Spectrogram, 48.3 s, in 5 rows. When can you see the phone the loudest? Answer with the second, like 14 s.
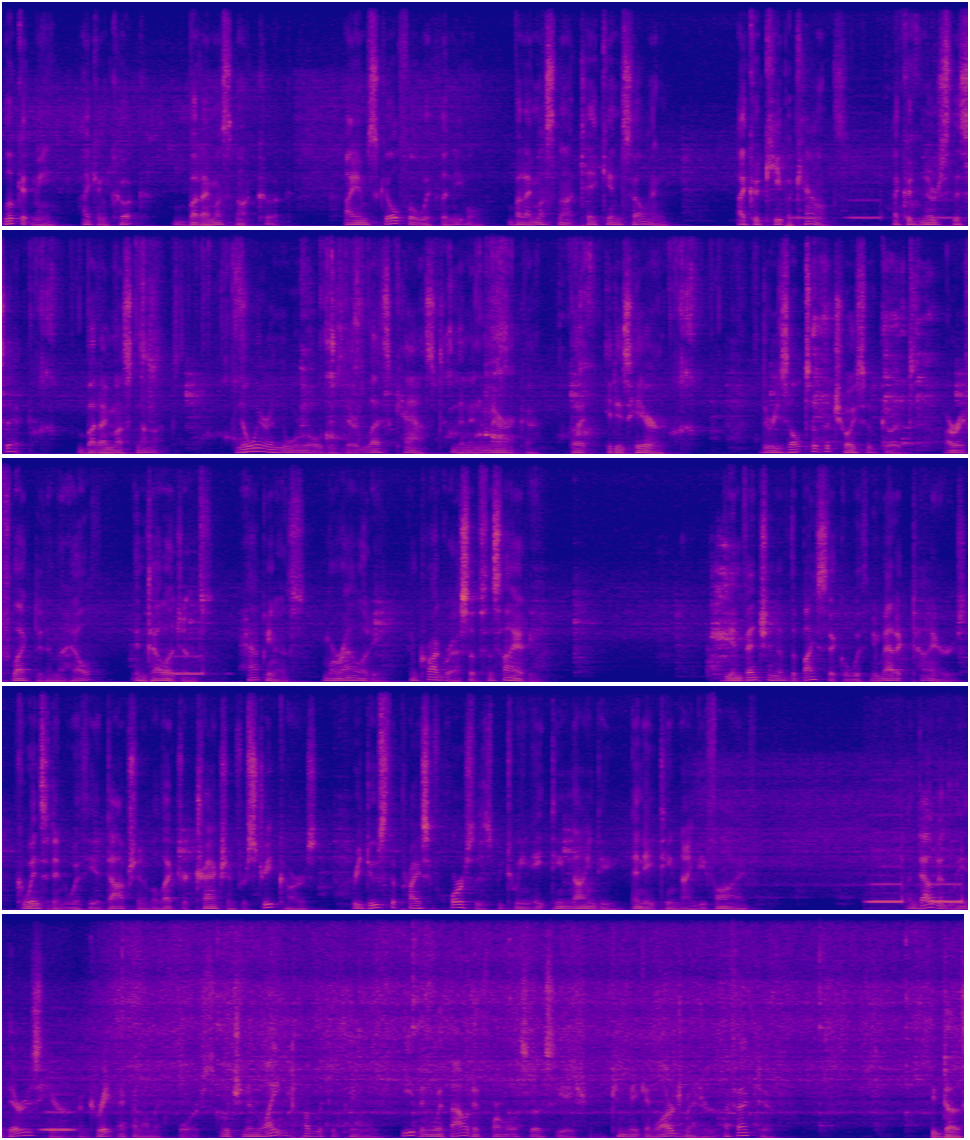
38 s.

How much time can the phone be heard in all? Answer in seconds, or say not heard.
4 s.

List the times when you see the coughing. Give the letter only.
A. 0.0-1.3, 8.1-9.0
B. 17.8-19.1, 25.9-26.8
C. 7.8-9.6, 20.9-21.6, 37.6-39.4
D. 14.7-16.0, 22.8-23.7
B.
